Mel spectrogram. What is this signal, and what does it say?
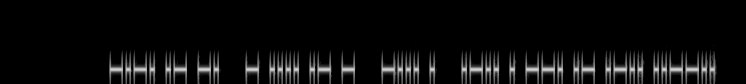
Morse code, heard as a keyed tone, about 30 wpm, 700 Hz. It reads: CAN THAT BE LEGAL?
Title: Sentences from Top 1200 Words 30wpm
